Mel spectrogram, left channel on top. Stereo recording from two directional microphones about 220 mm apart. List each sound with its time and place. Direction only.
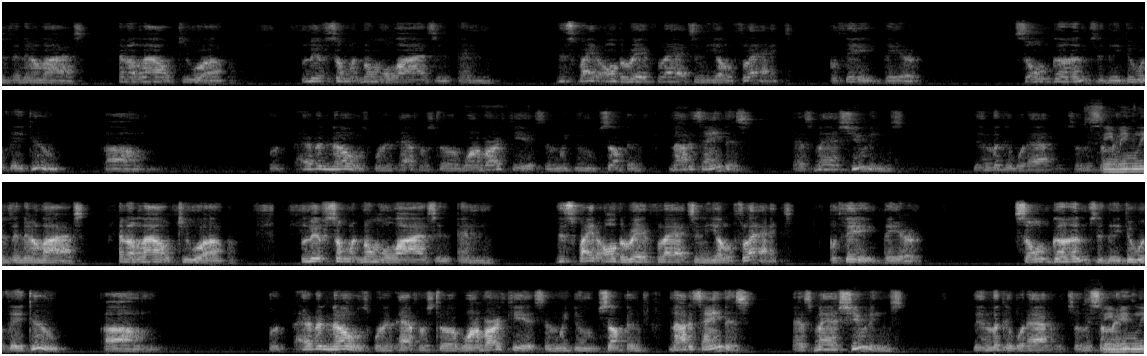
0.0 s speech: 45° right (ahead or behind)
14.1 s speech: 45° right (ahead or behind)
22.4 s speech: 10° right (ahead or behind)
